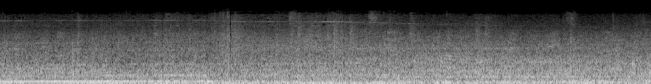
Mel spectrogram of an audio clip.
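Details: Alexander ALX400 bus, fleet 665 (W665 CWX), in service: low howling tone over loud road and engine noise while driving, fading after a couple of seconds; cause unclear.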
